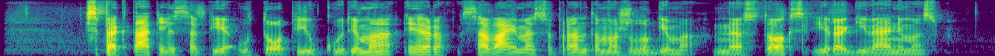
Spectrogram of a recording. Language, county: Lithuanian, Marijampolė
